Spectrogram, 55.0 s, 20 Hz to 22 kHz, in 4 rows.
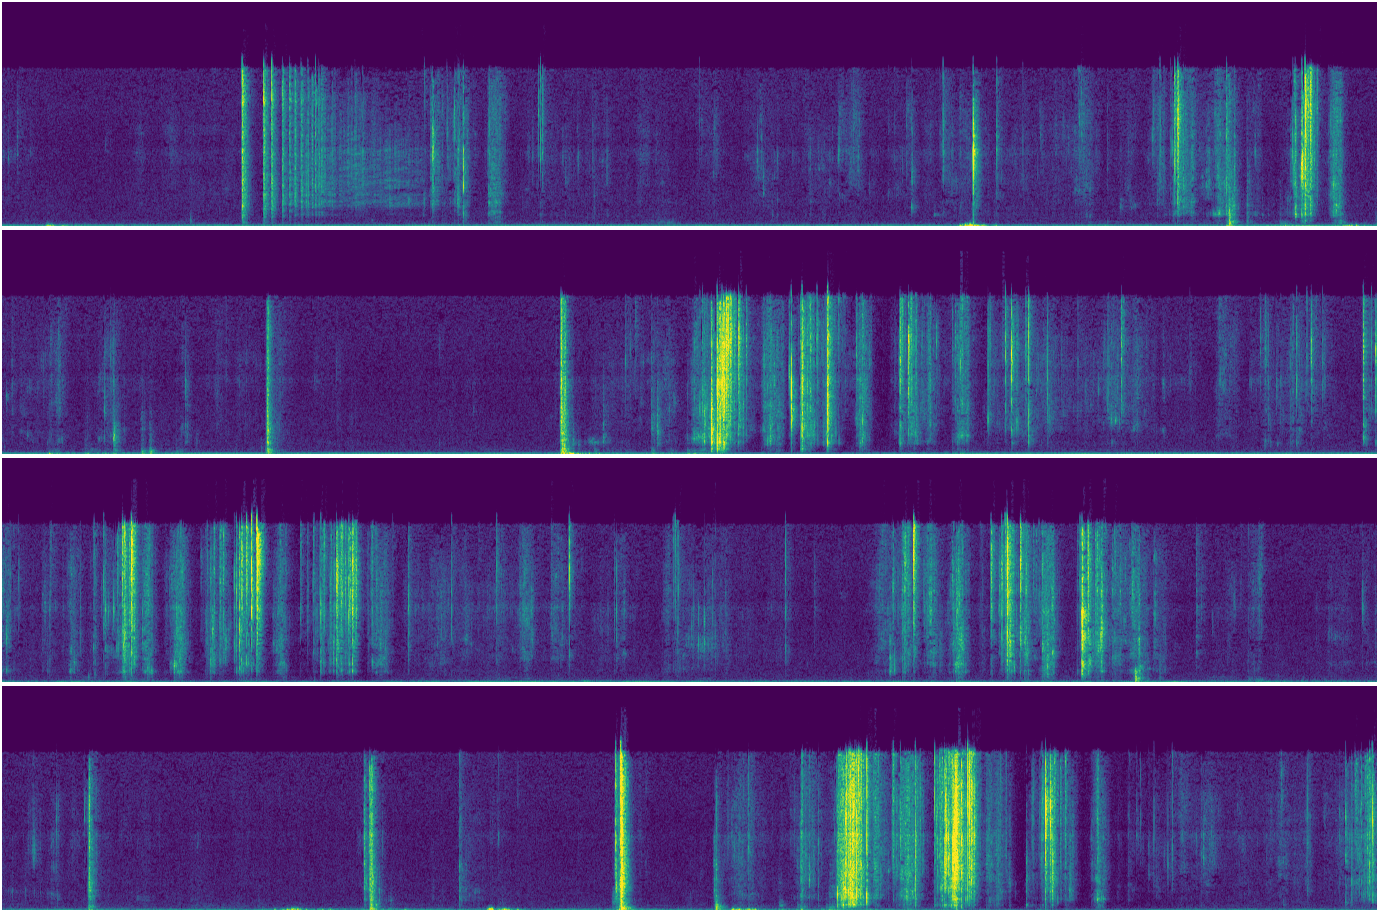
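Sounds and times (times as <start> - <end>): slime squeezed with sticky crackles: 20.4 - 25.3, 25.9 - 34.8, 36.2 - 39.2, 49.2 - 53.4, 54.1 - 55.0.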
